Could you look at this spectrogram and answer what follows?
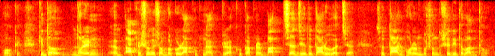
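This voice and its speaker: A man's voice: medium pitch, lively intonation, a little fast. A man with a Bangladeshi accent hosting a conversational interview, asking questions and giving practical advice. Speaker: podcast host interviewing a guest. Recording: faint background noise.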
